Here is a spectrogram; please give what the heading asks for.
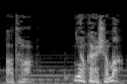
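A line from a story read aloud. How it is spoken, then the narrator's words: Roaring shout. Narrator (Chinese): 大吼一声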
